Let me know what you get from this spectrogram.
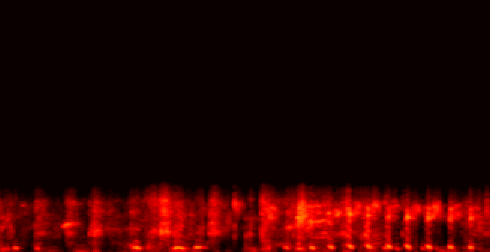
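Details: Staffordshire Bull Terrier whining in short nasal yelps, first scattered among muffled background voices, then settling into an even string of quick whimpers about five per second toward the end.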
